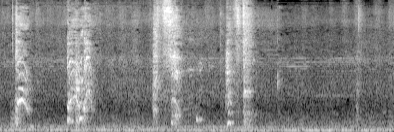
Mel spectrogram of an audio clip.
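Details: Staged prank sneezes at a barbershop sink during a customer's hair wash: several sharp, explosive bursts with brief voiced parts over steady room noise, likely exaggerated.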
